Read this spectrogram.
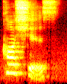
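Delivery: Cautious with a loud CAU, falling sharply; stress on first syllable. Shown as a demonstration. Teacher giving a two-syllable example, first syllable stressed. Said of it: "Stress falls on the first syllable".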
